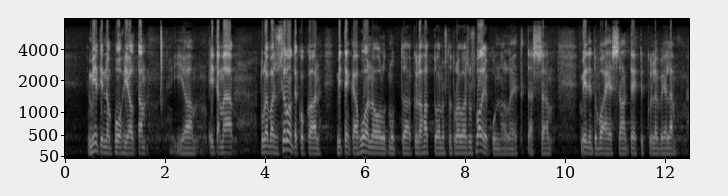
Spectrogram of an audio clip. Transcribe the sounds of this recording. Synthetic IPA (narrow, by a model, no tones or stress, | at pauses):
miet̪inːømpohjɑlt̪ɑjɑ̰ʔḛit̪æmæt̪uleʋɑisuːsselont̪ekokɑːnmit̪eŋkæːhuonoolːut̪mut̪ːɑkylːæhɑt̪ːuɑnost̪ɑt̪uleʋɑisuːsʋɑljokunːɑ̰lːeet̪ːt̪æ̰sːæmʔiet̪int̪øʋɑiheːsːɑont̪eht̪ykkylːæʋielæ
